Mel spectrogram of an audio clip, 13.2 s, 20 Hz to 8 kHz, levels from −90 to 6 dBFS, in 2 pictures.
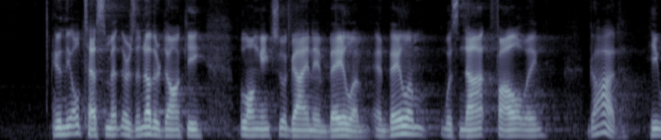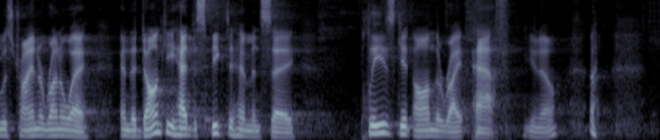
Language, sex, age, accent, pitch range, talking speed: English, male, 30-49, American, 115-155 Hz, 195 wpm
